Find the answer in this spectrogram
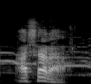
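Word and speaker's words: عشرة: 10, আরবিতে উচ্চারণ হবে আশারা।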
